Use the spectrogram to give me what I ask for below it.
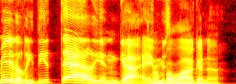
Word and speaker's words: Bologna: From Bologna. It's pronounced Bologna. Bologna.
